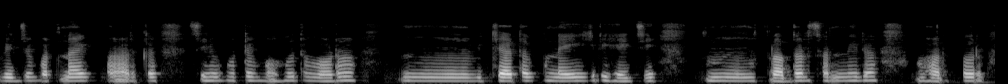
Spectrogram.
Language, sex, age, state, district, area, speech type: Odia, female, 60+, Odisha, Ganjam, urban, spontaneous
